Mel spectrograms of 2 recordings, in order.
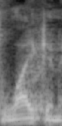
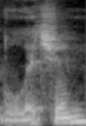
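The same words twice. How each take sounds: First: The middle consonant is a 'k' sound. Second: The middle consonant is a 'ch' sound. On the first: This is the accepted pronunciation. The speaker calls it right. "now that it's pronounced lichen" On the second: This is how it looks from the spelling. The speaker calls it wrong. "I pronounced it lichen because I mean C H"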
